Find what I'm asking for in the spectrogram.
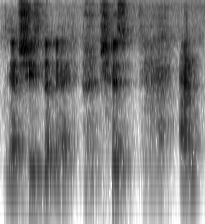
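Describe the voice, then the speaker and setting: A man's voice: medium pitch, steady tone, measured pace, pushed and bright. A young man streaming a game, chatting casually with a crude, teasing humor and laughing at his own jokes. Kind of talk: casual joking chat while gaming. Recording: roomy, distant, noisy home stream.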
